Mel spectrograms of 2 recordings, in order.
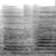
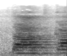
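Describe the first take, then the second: First: The first vowel is a short a. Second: The first vowel is a long a. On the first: The speaker calls it right. "पण तत्काळ म्हणायचं" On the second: The speaker calls it wrong. "तात्काळ आपण म्हणतोय"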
